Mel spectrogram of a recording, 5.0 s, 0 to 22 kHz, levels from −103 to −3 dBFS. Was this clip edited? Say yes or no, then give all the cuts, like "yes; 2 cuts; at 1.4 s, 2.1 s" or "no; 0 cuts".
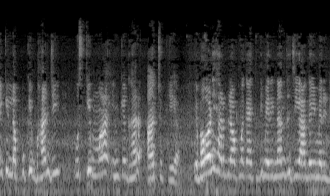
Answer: yes; 1 cut; at 2.8 s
